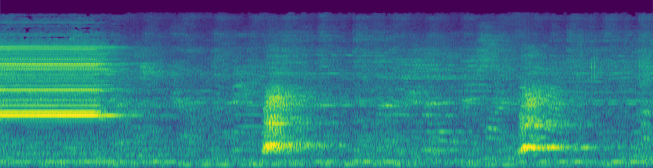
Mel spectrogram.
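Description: An arena buzzer sounds once for about a second over background rock music, followed by two short, sharp calls about two and a half seconds apart.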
